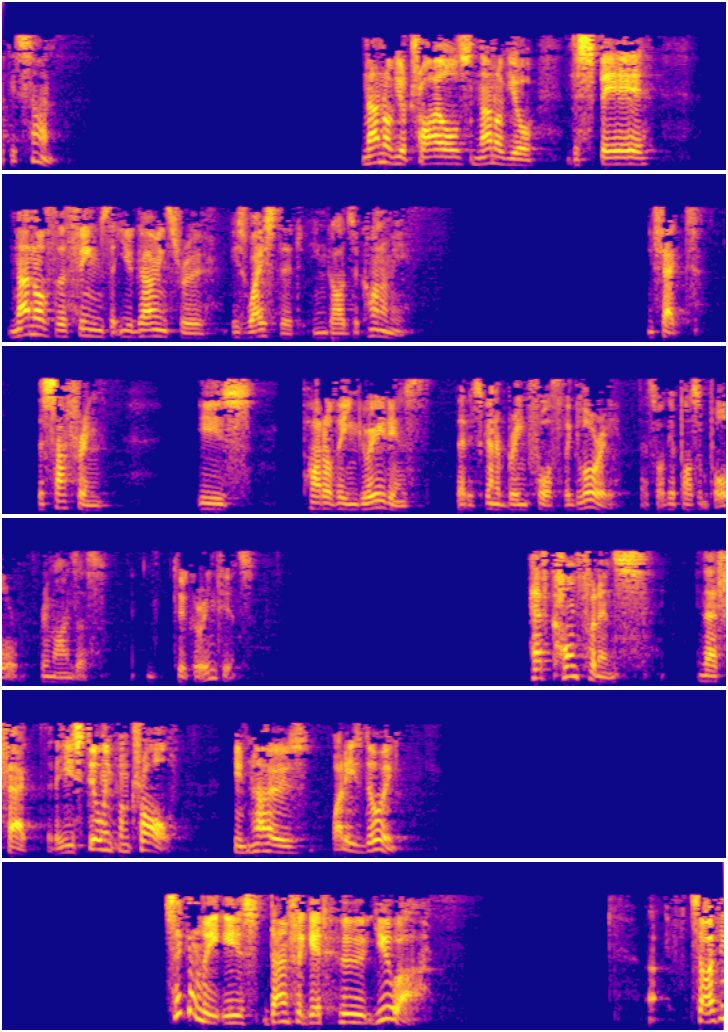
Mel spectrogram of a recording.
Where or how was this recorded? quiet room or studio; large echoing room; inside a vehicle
large echoing room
